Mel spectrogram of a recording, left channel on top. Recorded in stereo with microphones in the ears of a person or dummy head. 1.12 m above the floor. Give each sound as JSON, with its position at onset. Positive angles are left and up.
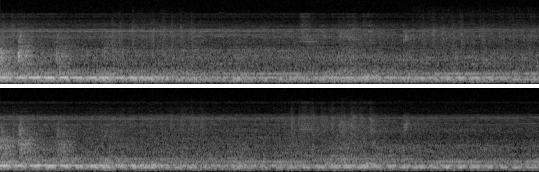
{"t": 0.0, "sound": "a machine running", "side_deg": 55, "distance_m": 4.5}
